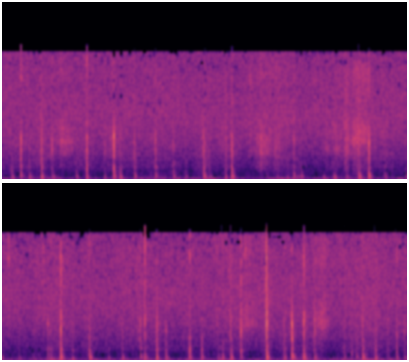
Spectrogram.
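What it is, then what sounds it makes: Carved wooden bowl, hollow. Fingers and nails tap rapidly on the outer side of a large, hollow, carved wooden bowl held against the body. The taps are short and dry, with a brief hollow knock ringing out quickly over a steady low rumble, in a fast, uneven patter that runs throughout.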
